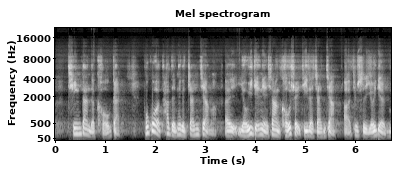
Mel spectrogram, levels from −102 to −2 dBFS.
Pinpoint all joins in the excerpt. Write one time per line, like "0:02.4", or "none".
0:03.3
0:05.7

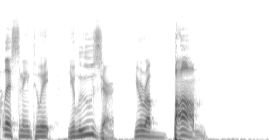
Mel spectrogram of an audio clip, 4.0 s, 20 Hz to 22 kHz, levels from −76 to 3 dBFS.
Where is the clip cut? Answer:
0:01.1

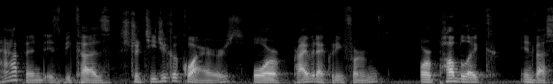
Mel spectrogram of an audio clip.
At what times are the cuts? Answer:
none

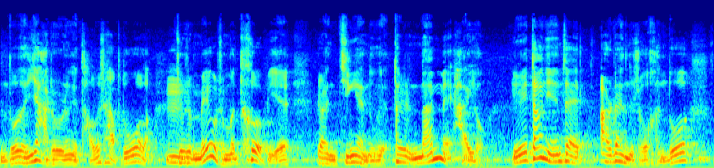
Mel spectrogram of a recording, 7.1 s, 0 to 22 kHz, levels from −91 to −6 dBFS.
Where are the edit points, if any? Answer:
none

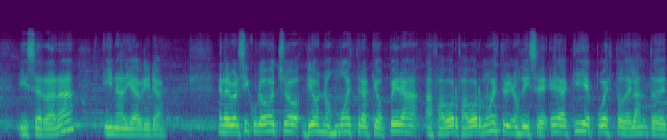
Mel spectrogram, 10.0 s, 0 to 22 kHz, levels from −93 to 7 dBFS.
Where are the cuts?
0:06.9

